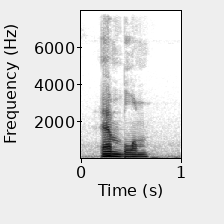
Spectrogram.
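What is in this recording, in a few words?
"emblem", US English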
